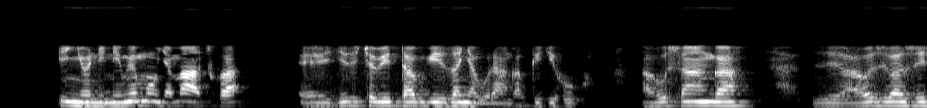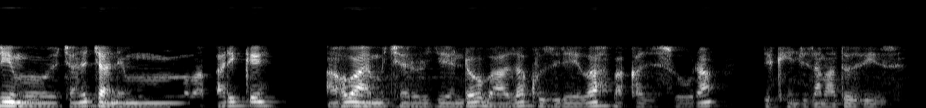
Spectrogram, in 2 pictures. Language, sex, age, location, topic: Kinyarwanda, male, 25-35, Kigali, agriculture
